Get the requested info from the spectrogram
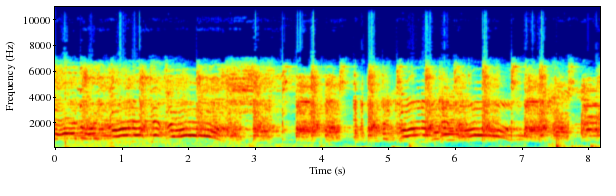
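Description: Greek pop song: a woman singing long, sliding phrases over a full backing track.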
